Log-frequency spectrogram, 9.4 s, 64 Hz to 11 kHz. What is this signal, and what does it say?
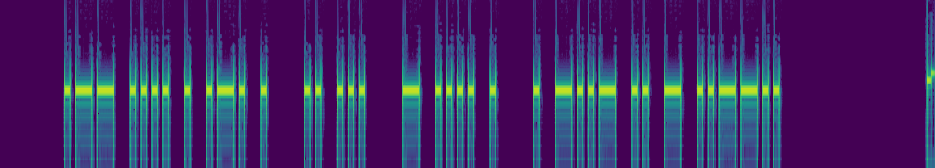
Morse code, heard as a keyed tone, about 22 wpm, 700 Hz. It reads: WHERE IS THE EXIT?
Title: Sentences from Top 1100 Words 22wpm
